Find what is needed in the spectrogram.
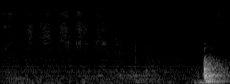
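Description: Hands rubbing together, palm against palm, faint back-and-forth strokes.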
